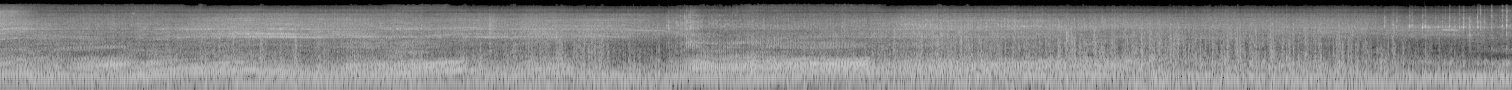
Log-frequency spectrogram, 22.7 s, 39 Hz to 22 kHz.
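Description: Harley-Davidson Road King's Milwaukee-Eight 107 V-twin (1745 cc), with its chrome dual exhaust, running under way and heard from the rider's seat. Its note rises several times as the bike pulls away and picks up speed, drops briefly about halfway through, then rises again over a steady low rumble.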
